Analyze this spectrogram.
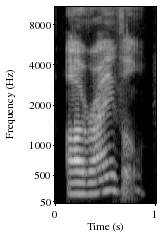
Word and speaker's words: arrival: Now the common mistake is stressing the first syllable like arrival. Arrival which changed the emphasis in sounds incorrect in English. So there's incorrect syllable stress here. Again as I've mentioned earlier the the syllable stress is on the second syllable. So arrival it's on the right not on a again.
